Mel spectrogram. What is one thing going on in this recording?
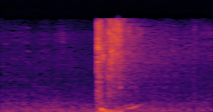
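A creature bursts apart with a loud whoosh.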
